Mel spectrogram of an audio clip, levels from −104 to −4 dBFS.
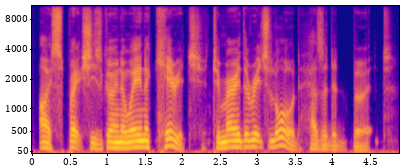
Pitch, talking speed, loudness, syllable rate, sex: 115 Hz, 185 wpm, -17 LUFS, 4.9 syllables/s, male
